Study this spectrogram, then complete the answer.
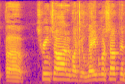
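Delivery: ordinary talk, nothing marked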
